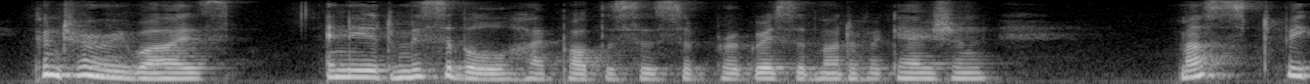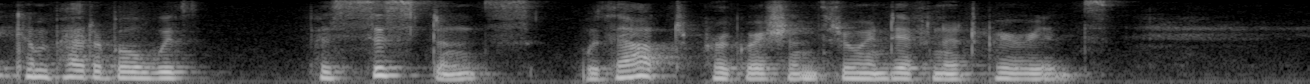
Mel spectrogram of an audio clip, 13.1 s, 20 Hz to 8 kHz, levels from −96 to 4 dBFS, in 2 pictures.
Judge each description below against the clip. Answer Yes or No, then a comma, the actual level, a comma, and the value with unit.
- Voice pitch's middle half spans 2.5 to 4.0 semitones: No, average, 4.5 semitones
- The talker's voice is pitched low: No, medium, 155 Hz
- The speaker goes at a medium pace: No, slow, 80 wpm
